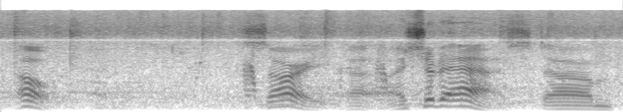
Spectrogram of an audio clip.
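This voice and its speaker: A man's voice: medium pitch, wildly swooping pitch, measured pace, background noise, pitched below the performer's own voice. A man playing a dim, tactless police officer who complains cluelessly in a comedic audio drama. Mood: oblivious complaining. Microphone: studio condenser mic.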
